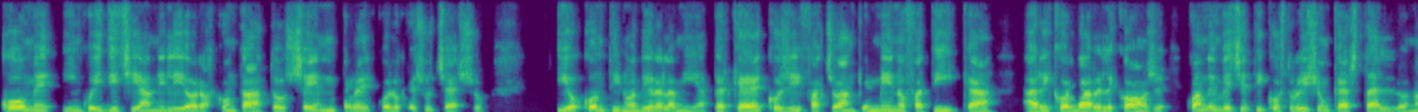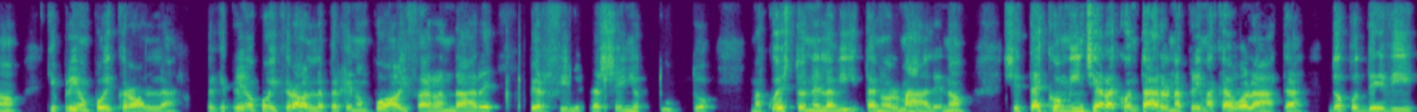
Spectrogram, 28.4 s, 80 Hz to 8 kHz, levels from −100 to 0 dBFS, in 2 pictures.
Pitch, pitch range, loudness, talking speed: 130 Hz, 120-155 Hz, -18 LUFS, 155 wpm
